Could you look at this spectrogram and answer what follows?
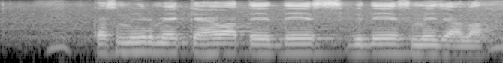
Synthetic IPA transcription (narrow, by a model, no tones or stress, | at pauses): kəʃmiːɾmẽkɛɦʋat̪ed̪eːsʋɪd̪eːsmẽd͡ʒaːlaː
